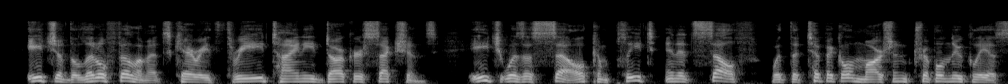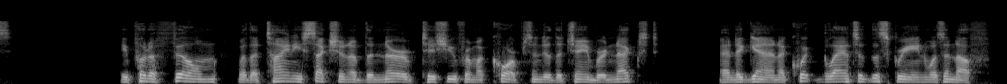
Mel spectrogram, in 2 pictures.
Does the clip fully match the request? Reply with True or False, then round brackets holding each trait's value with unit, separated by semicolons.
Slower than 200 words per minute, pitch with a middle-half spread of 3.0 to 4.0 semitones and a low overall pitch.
True (155 wpm; 3.6 semitones; 125 Hz)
